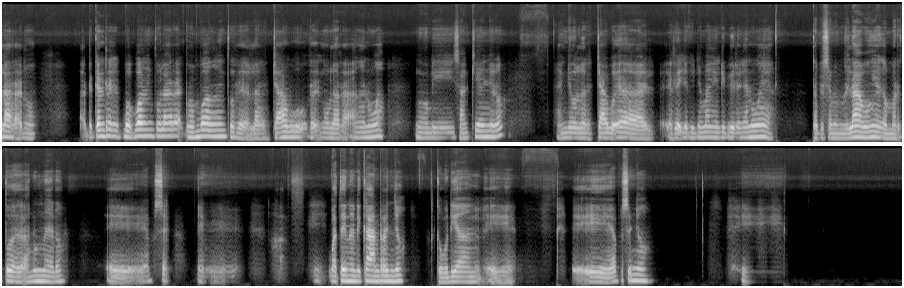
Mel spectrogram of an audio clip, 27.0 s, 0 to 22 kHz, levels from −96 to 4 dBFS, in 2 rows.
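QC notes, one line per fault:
No faults found in this speech recording. Nothing here needs a timestamp.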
